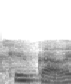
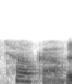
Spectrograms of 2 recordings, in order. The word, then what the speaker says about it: Toko: It's not Tuko, it's Toko. – So it's Toko who turns out to be Genocidal Show, and she, basically whenever she faints...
